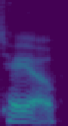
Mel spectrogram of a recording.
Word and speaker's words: Theo: That would be T-H-E-O, but pronounced Teo.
